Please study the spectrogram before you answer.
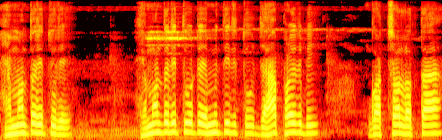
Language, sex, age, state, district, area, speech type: Odia, male, 45-60, Odisha, Jagatsinghpur, urban, spontaneous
